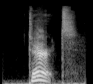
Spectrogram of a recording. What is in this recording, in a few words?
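"dirt", American English; gcompris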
